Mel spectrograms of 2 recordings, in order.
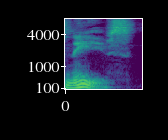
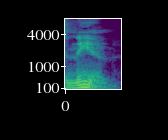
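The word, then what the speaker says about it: Niamh: And this one I only know because there were some famous Neves. But yeah, you look at that and say it's Neam. But Neve.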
